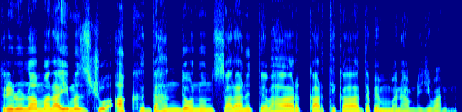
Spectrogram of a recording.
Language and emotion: Kashmiri, neutral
